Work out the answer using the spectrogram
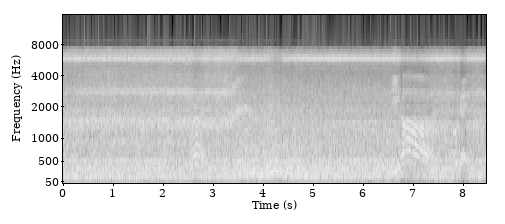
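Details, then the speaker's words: Chevy/GMC truck started right after fuel pump and fuel filter replacement: sharp steady high-pitched squeal over the engine with whistles swooping up and down; source unknown. "we can button it up I don't know what that noise is yeesh sounded terrible"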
